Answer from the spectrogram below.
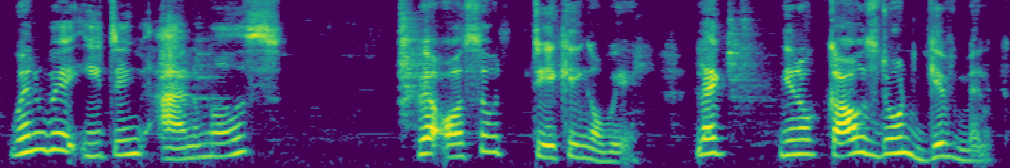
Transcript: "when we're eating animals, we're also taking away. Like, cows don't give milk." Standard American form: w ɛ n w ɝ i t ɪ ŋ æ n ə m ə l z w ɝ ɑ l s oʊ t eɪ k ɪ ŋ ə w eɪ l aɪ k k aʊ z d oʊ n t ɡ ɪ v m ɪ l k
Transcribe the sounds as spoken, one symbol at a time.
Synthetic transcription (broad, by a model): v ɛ n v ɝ i t ɪ ŋ æ n ə m ə l z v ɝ ɑ l s oʊ t eɪ k ɪ ŋ ə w eɪ l aɪ k k aʊ z d oʊ n t ɡ ɪ v m ɪ l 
